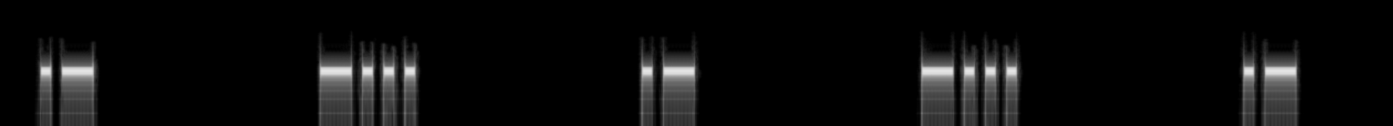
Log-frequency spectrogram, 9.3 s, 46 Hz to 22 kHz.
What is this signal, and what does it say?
Morse code, heard as a keyed tone, about 17 wpm, spaced as for 5 wpm, 680 Hz. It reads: ABABA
